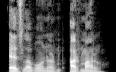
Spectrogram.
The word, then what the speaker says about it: Eslabón Armado: Eslabón Armando, or Armado. Damn, it's not even Armando. It's Eslabón Armado.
